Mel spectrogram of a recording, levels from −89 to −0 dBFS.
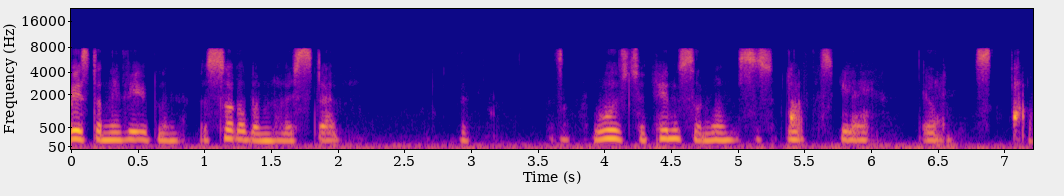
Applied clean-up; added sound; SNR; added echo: neural diffusion model UNIVERSE++.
